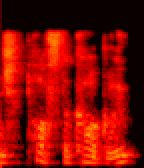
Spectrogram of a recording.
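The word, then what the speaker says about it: Postecoglou: Now Forest got rid of an Postgloop. That's how you pronounce it by the way.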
